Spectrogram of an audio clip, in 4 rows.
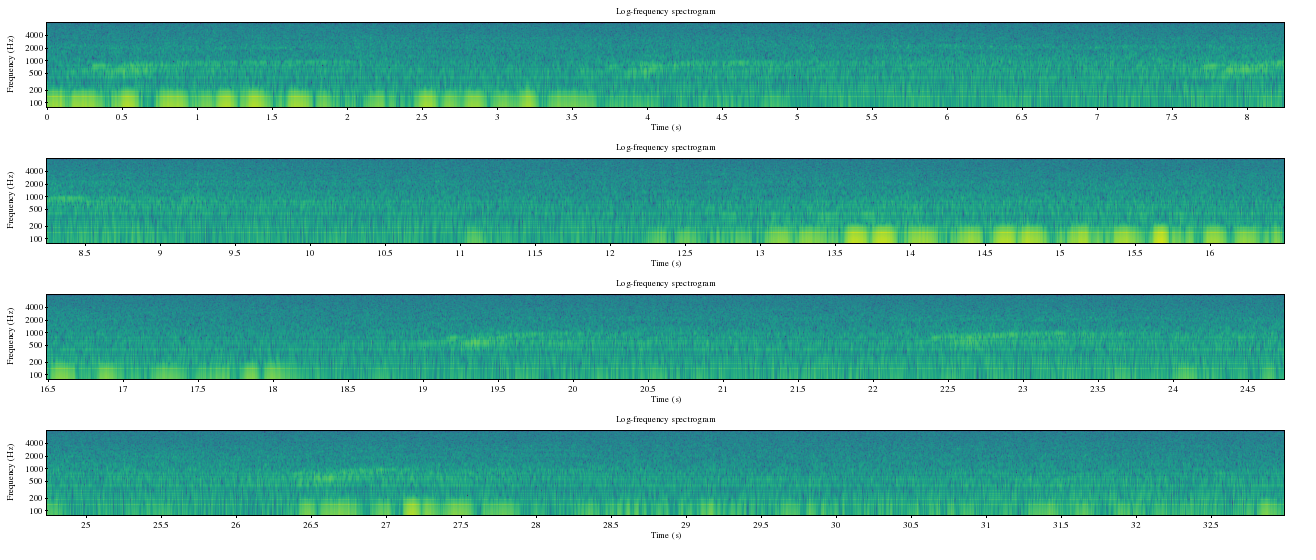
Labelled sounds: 0.5	0.8	humpback whale, 0.80 to 0.93 kHz
4.2	4.4	humpback whale, 0.80 to 0.93 kHz
8.1	8.5	humpback whale, 0.80 to 1.0 kHz
19.2	19.8	humpback whale, 0.80 to 0.99 kHz
22.4	23.0	humpback whale, 0.80 to 0.96 kHz
26.7	27.1	humpback whale, 0.80 to 1.0 kHz

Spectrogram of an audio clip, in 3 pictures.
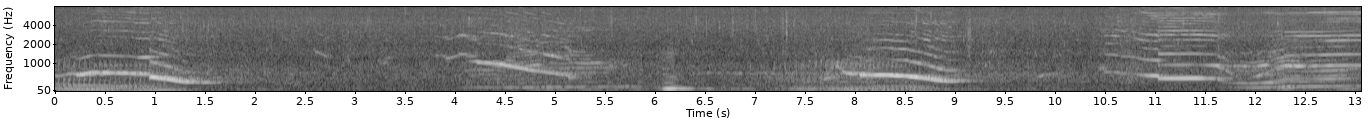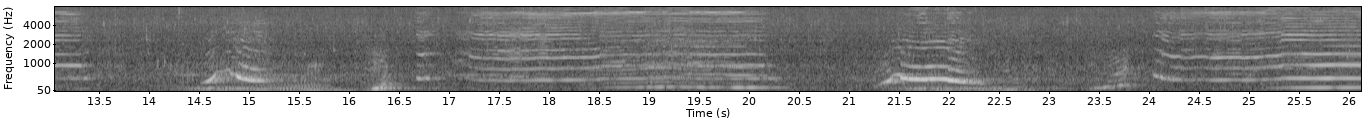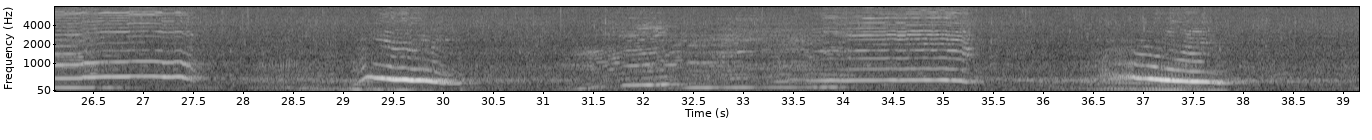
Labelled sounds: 0.0	1.3	humpback whale, 0.78 to 7.8 kHz
3.8	5.5	humpback whale, 0.78 to 6.3 kHz
7.9	9.2	humpback whale, 0.78 to 6.5 kHz
10.5	13.4	humpback whale, 0.78 to 7.9 kHz
14.9	15.2	humpback whale, 0.78 to 1.9 kHz
16.7	20.2	humpback whale, 0.78 to 7.7 kHz
21.4	22.1	humpback whale, 0.78 to 7.6 kHz
24.0	27.6	humpback whale, 0.78 to 7.7 kHz
29.2	30.0	humpback whale, 0.78 to 6.5 kHz
31.3	32.8	humpback whale, 0.84 to 3.9 kHz
33.7	35.4	humpback whale, 0.78 to 7.4 kHz
36.7	37.7	humpback whale, 0.78 to 3.4 kHz

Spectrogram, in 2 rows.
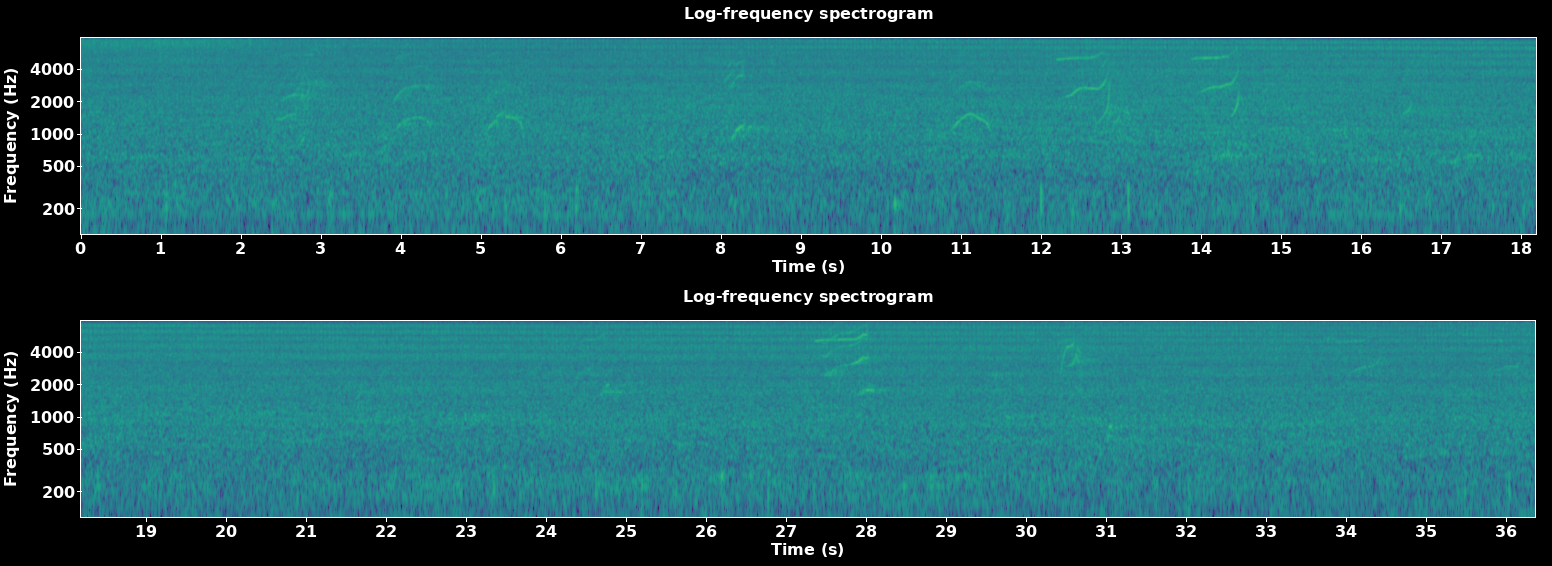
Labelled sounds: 2.4	3.1	killer whale, 0.88 to 3.5 kHz
10.8	11.4	killer whale, 1.0 to 3.1 kHz
12.1	13.2	killer whale, 1.3 to 5.7 kHz

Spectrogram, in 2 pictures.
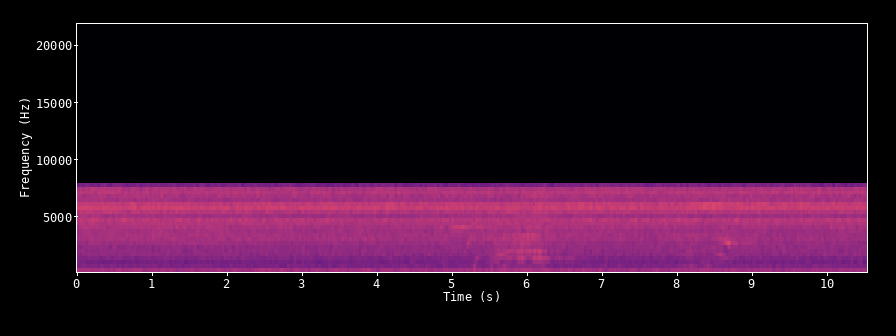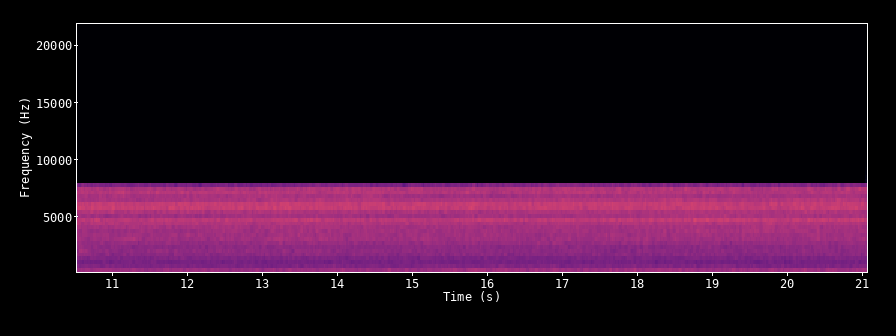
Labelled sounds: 5.2	6.3	killer whale, 0.41 to 4.0 kHz

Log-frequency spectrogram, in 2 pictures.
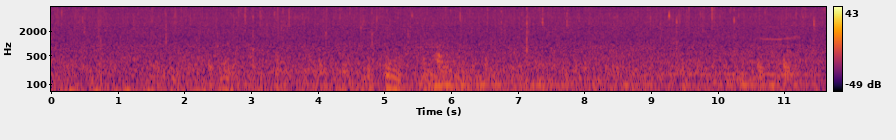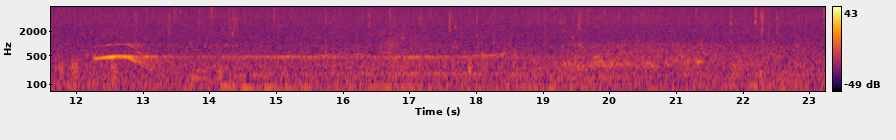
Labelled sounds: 10.6	11.3	humpback whale, 1.2 to 1.5 kHz
12.4	12.9	humpback whale, 0.78 to 1.0 kHz

